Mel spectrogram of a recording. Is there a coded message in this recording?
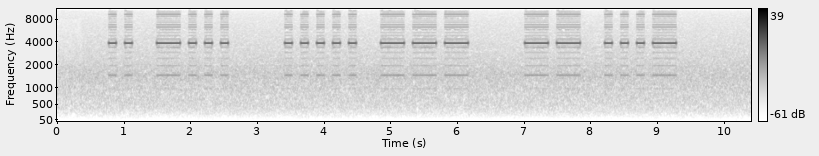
Yes: Morse code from 0.7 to 9.3 s, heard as a high beeper, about 10 wpm, 3900 Hz. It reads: IB 5O MV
